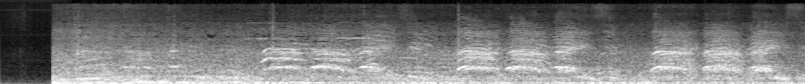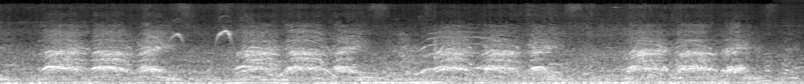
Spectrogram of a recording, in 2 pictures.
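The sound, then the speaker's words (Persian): A large crowd of protesters in Iran chants in rhythmic, repeated bursts of shouting, voices rising together every second or so over a steady low rumble of traffic and street noise, during Sunday-night protests in cities including Shahr-e Kord and Sureshjan in Chaharmahal and Bakhtiari province and Kazerun in Fars province. “گزارش ها از ایران هاکی است که اعتراض های مردمی یک شنبه شب در برخی شهرها از جمله در شهر کرد و سورشجان در استان چهارمحال بختیاری و همچنین کازرون در استان فارس ادامه یافته و نیروهای امنیتی در مواردی با تیراندازی اقدام به متفرق کردن معترضان کردند.”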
